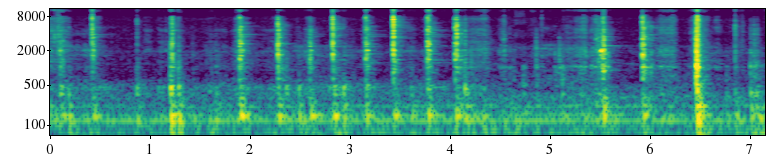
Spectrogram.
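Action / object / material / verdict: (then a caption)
tap / plastic rotary desk telephone / plastic / none. Long yellow nails and fingertips handle a green vintage rotary-dial desk telephone with a hollow plastic body and handset: the dial is turned, then the handset and cradle are tapped and scratched. A quiet series of short, sharp, dry clicks and taps sounds over a soft scratching rustle and a low steady hum, with a faint tone near 1 kHz. The loudest tap comes near the end.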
